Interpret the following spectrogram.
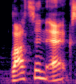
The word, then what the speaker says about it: Latinx: Latin X is pronounced Latinx.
